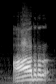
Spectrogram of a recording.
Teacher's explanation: Ra should be pronounced heavy or with tafkhim, because when Ra is sakin, the letter before has a fatha or dhamma, you pronounce it heavy or with tafkhim.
